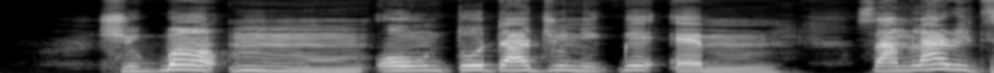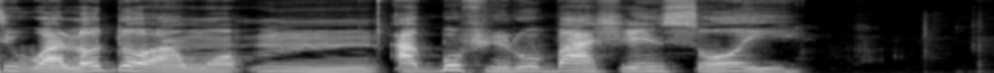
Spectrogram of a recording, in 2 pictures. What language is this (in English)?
Yoruba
